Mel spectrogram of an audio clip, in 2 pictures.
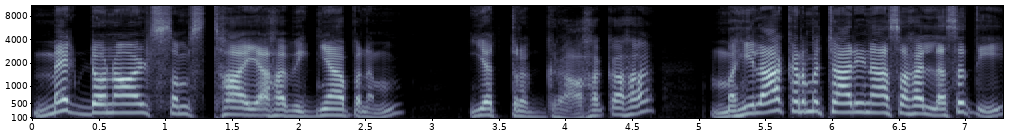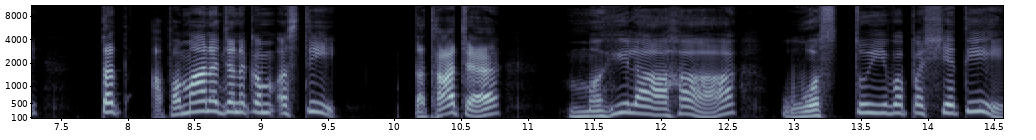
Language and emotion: Sanskrit, disgusted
